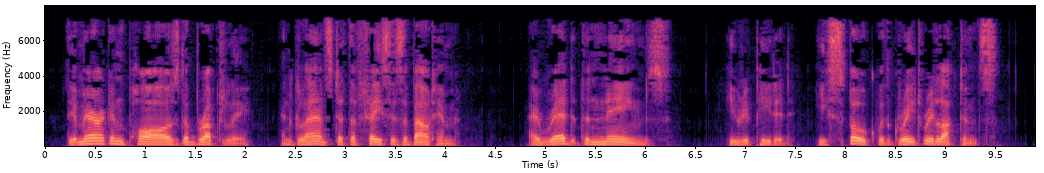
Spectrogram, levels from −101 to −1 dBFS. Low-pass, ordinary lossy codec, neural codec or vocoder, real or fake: 7.2 kHz; MP3, 32 kbps; codec, 16 kHz, 4.8 kbps, FACodec; fake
